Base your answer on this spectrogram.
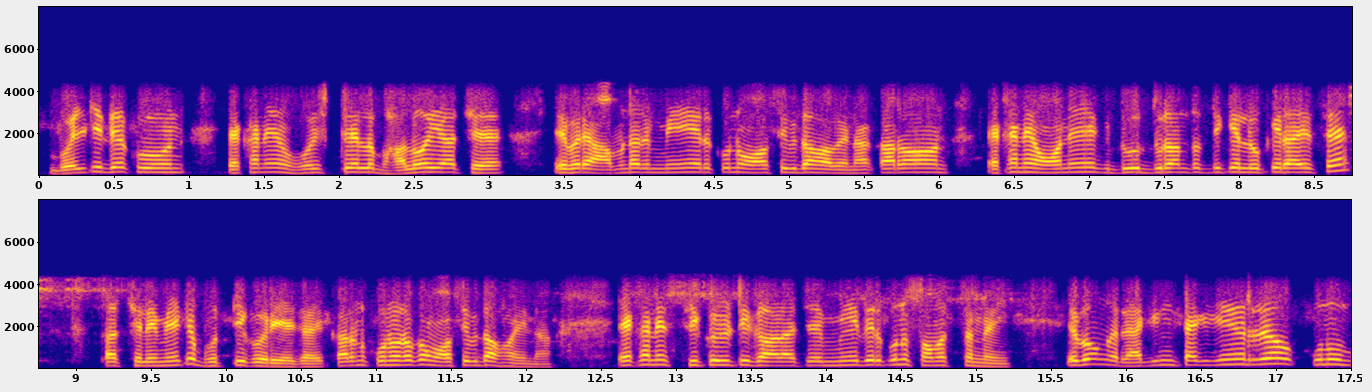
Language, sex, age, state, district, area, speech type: Bengali, male, 18-30, West Bengal, Nadia, rural, conversation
